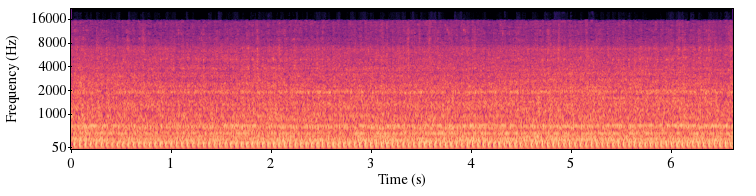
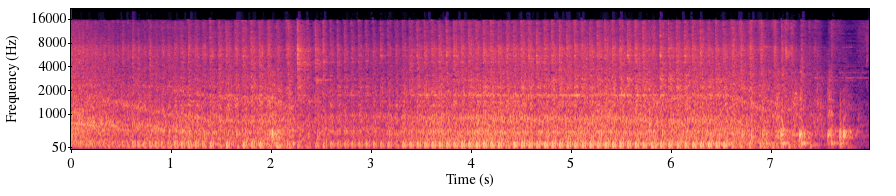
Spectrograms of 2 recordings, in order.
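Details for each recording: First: About 2010 John Deere LA105 lawn tractor, 19.5 hp Briggs & Stratton engine, run briefly with no air filter and a little choke, in second gear: even steady beat at fast idle, no misses or knocks; running normally. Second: John Deere LA105 riding mower after oil, air filter and spark plug service, cold start on choke: single-cylinder thumping that swells and sags every second or so; the surging goes away once warm.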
